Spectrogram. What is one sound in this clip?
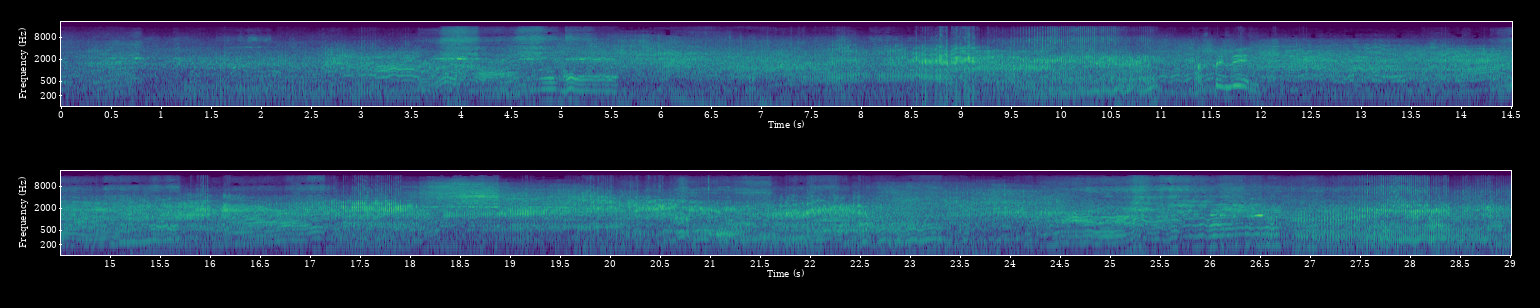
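Dirt bike engines rev and whine as riders climb a hill.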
